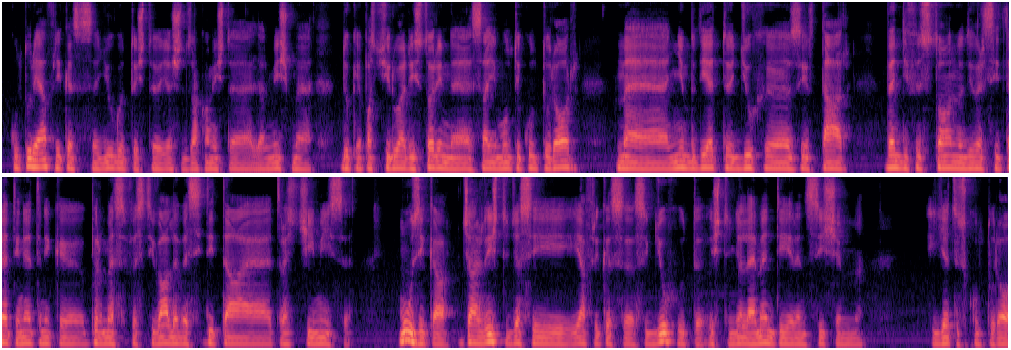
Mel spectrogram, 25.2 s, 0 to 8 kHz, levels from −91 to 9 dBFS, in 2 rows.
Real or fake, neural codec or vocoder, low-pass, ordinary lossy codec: real; none; none; none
